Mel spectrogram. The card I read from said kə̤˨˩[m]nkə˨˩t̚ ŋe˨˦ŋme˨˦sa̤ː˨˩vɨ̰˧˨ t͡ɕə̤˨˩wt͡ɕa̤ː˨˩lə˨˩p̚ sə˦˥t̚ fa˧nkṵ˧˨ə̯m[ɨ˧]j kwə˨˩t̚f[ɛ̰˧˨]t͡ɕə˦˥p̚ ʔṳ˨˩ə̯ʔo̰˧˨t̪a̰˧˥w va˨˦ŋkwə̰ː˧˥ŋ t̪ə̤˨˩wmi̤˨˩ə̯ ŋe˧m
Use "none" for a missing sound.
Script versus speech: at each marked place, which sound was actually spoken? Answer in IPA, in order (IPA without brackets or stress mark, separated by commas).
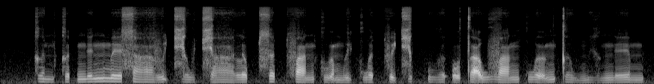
none, ɨ̰˧˨, ḛ˧˨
